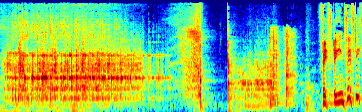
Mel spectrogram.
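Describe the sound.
A prize wheel whirs and clatters with rapid mechanical ticking for several seconds, then changes tone as it slows. Voices chatter briefly afterward.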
